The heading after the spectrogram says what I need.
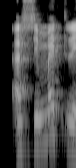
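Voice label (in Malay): "asimetri", Malay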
